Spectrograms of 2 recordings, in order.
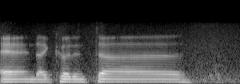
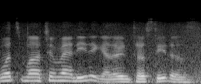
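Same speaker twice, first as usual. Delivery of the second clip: ordinary talk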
